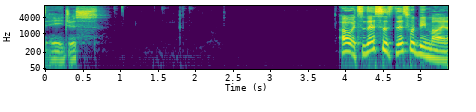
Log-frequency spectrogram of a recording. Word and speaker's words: Aegis: My name is pronounced Aegis.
